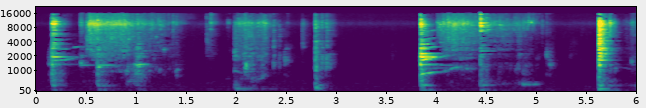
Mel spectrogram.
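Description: Apple cider vinegar poured from a metal cup into a glass jar in several short pours, each starting with a clink of metal as the cup scoops from a stainless steel bowl, followed by splashing into the jar.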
